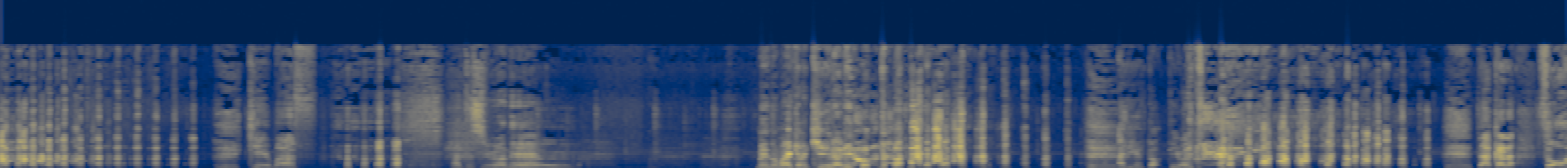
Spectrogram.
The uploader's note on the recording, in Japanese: 2人組。パーキング収録。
